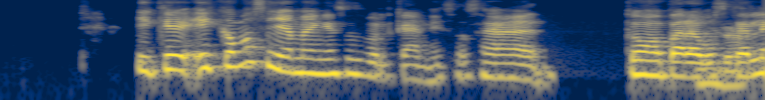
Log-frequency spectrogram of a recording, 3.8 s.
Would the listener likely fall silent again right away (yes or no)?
yes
